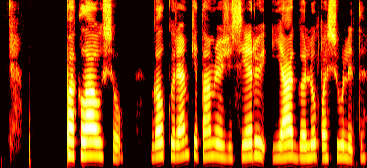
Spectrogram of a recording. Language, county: Lithuanian, Telšiai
